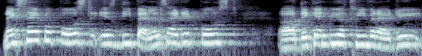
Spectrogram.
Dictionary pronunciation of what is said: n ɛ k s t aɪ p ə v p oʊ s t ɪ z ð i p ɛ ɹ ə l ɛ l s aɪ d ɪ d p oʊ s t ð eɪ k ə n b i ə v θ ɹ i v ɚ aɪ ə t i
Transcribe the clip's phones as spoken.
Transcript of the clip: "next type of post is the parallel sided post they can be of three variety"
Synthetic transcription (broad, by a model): n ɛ k s t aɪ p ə p oʊ s t ɪ z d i p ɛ l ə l l s aɪ d ɪ d p oʊ s t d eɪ k ə n b i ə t ɹ i v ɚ aɪ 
